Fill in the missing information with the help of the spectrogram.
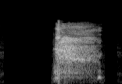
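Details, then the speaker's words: Loud, hollow, harsh explosive barking cough, a single burst; classic in croup or an irritated trachea. "Barking cough - loud and hollow. Classic in croup or"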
